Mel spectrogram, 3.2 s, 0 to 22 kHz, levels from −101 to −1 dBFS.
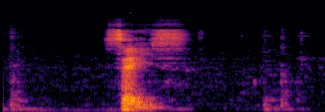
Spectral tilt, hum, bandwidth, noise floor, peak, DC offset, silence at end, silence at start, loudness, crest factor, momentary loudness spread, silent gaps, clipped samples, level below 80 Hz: -3 dB/octave; none; 10 kHz; -78 dBFS; -10 dBFS; under 0.1%; 0.55 s; 1.05 s; -27 LUFS; 24 dB; 17 LU; none; under 0.1%; -72 dBFS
